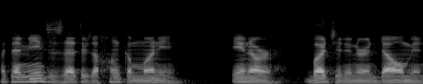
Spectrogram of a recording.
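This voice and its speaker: In a Minnesotan accent, a man speaks at a moderate pace with a very deep, low pitch and ordinary pitch variation, the background quiet. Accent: Minnesota. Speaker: professor. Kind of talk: tv interview.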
